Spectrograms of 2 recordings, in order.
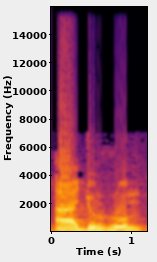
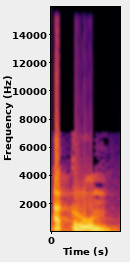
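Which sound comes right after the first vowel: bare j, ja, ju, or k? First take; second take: ju; k. First: Long first a, then ju, then a doubled r. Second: Short first a, then a k sound replaces j. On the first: "dengan hamzah mamdudah, kemudian jim di dhammah, ra di dhammah dan di tasydid" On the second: "jimnya kita ganti dengan huruf kaf"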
